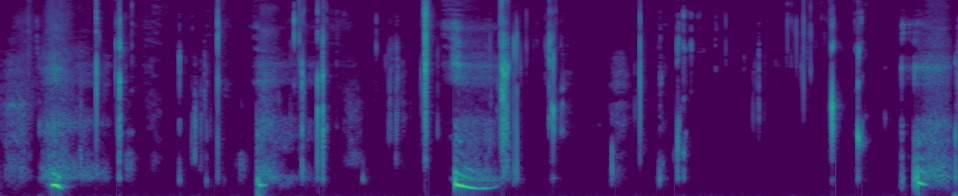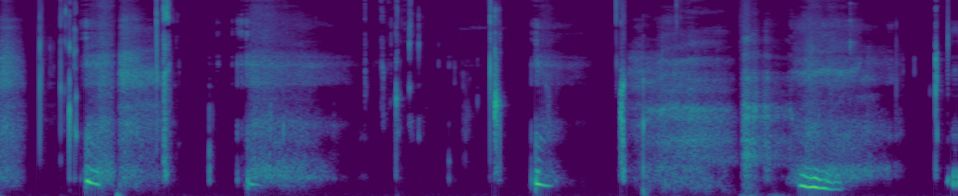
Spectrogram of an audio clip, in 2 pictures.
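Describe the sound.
Someone bites and chews while tasting, with wet, crunchy bursts repeating irregularly throughout, broken up by short murmured vocal sounds.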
